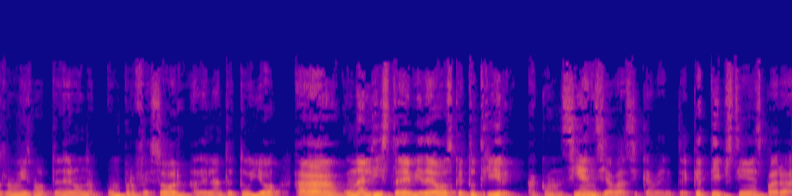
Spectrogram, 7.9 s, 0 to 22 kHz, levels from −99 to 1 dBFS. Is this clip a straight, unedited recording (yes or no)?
no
